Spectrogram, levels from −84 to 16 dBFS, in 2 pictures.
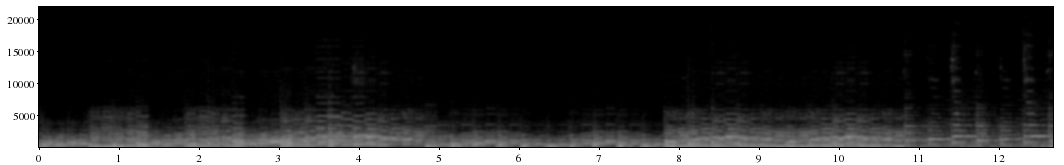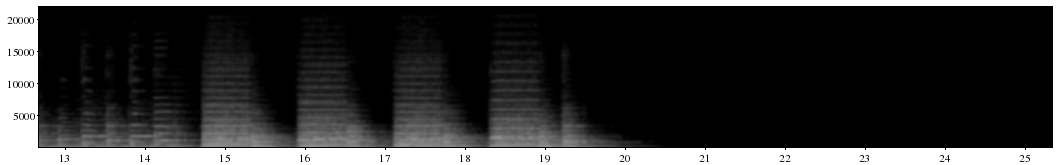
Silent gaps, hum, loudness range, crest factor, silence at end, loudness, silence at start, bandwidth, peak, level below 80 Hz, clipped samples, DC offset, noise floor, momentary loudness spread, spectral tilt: none; none; 7 LU; 20 dB; 5.45 s; -30 LUFS; 0 s; 17 kHz; -12 dBFS; -40 dBFS; under 0.1%; under 0.1%; under -90 dBFS; 10 LU; -5 dB/octave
